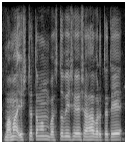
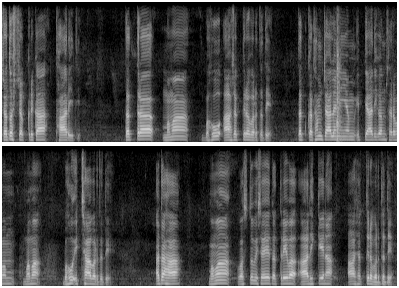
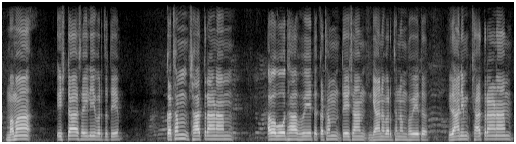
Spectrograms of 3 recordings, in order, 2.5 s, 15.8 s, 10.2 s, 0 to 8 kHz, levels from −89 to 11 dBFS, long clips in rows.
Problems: none marked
